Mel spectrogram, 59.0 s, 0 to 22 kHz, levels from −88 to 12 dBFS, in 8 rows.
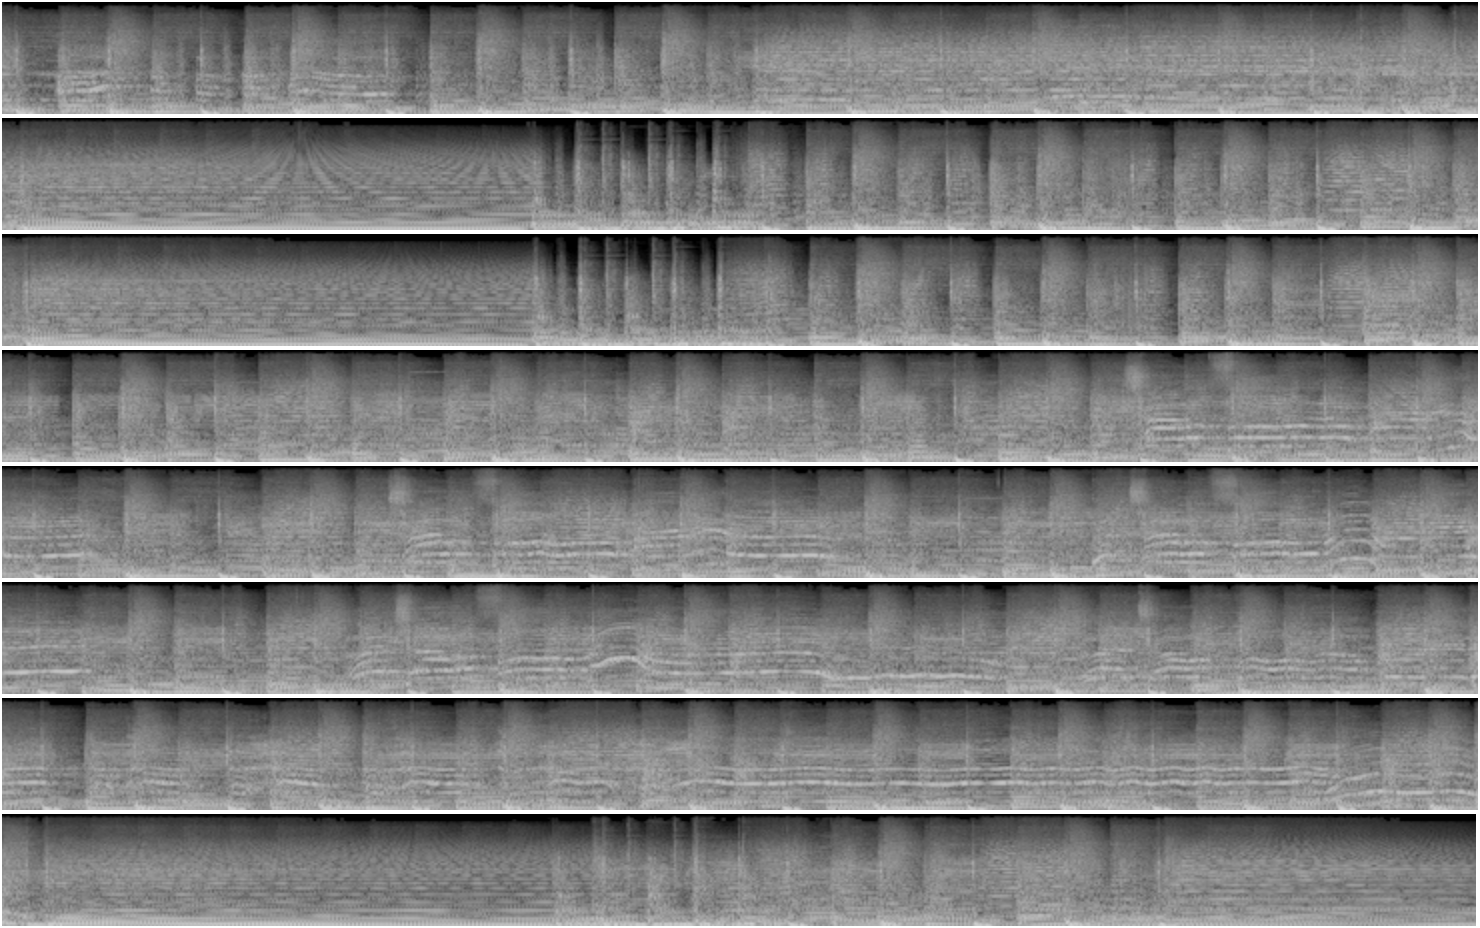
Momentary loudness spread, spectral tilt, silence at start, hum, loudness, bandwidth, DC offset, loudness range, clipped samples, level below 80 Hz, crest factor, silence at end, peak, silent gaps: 3 LU; -4.5 dB/octave; 0 s; none; -14 LUFS; 19 kHz; under 0.1%; 2 LU; under 0.1%; -20 dBFS; 14 dB; 0 s; 0 dBFS; none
